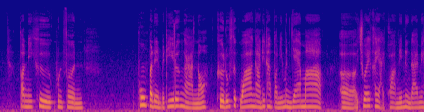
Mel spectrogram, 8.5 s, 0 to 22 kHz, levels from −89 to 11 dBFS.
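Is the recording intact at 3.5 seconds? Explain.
No, there's a glitch right there. From about 3.44 to 3.51 s, roughly 70 ms, the speech hits damaged data in the compressed stream: some of the encoded bytes are wrong, so the decoder misreads or throws out those frames, loses sync and hunts for the next valid frame header before picking up again. What you hear is a brief chirpy squawk or blip cutting into the speech at that spot.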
